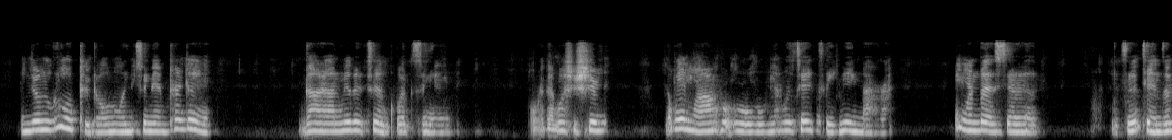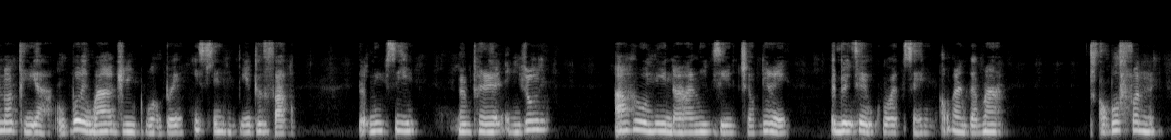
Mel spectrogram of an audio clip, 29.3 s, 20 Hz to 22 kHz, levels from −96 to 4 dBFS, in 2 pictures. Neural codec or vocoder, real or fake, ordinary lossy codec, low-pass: codec, 24 kHz, 1 kbps, SNAC; fake; none; 7.2 kHz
